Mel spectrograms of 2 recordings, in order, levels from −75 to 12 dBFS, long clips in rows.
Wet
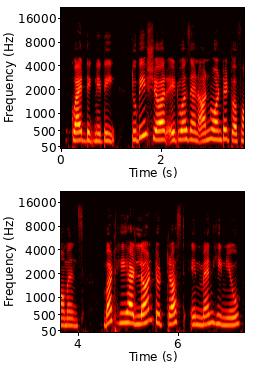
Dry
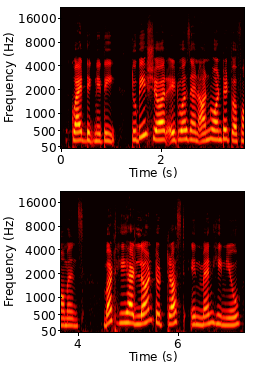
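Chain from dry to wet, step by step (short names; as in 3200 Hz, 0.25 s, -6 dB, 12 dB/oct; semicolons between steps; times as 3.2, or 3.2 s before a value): downsampling 32000 Hz; gain +1 dB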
